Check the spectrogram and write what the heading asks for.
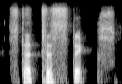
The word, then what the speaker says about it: statistics: good funglin statistics have to remember to say the S on the end statistics words to describe statistics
